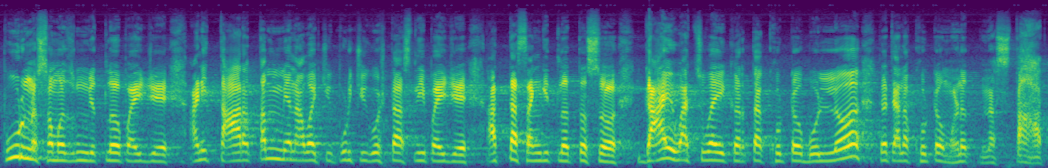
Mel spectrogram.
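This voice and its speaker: Delivering a religious Purana discourse, this man speaks in a high-pitched, sharp voice with a steady tone, keeping a moderate pace and few pauses. He narrates stories animatedly and poses rhetorical questions to listeners, with long hall reverb in the recording.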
